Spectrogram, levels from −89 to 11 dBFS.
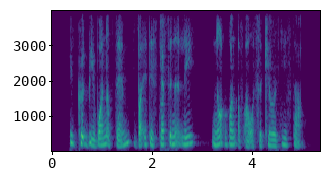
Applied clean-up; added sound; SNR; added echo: neural mask model DeepFilterNet 3.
